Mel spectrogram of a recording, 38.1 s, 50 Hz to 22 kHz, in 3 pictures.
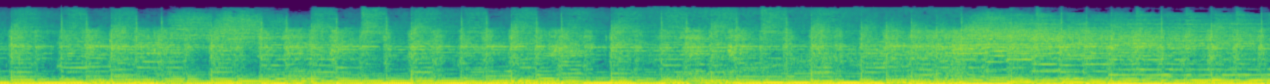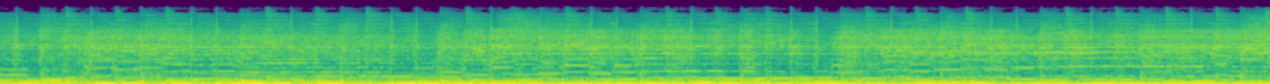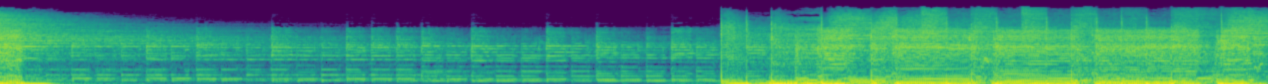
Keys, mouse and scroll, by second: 3.1-3.9 typing, 7.0-9.3 drag, 7.4-8.1 typing, 10.6-15.5 ctrl+drag, 16.1 Up, 16.6 click, 20.5 click, 22.8-31.0 drag, 26.4-27.1 typing, 33.0-38.0 drag.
